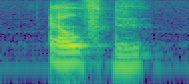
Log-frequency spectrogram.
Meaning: abbreviation of elfde (“eleventh”); 11th
- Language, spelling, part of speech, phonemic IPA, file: Dutch, 11e, adjective, /ˈɛlᵊvdə/, Nl-11e.ogg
